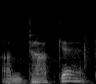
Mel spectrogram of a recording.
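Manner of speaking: soft, pleased-with-himself aside; proud cat. Acted. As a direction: murmur it as the self-satisfied cat. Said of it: "pointing to himself like".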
